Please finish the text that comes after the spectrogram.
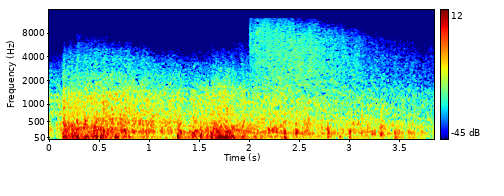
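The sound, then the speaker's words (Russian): A deep, rolling rumble of thunder churns steadily for a few seconds, heavy, with irregular booming surges in the low end and no voices. “Он боялся громких звуков, и иногда собственное стадо пугало его не меньше, чем раскаты грома и вспышки молнии.”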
